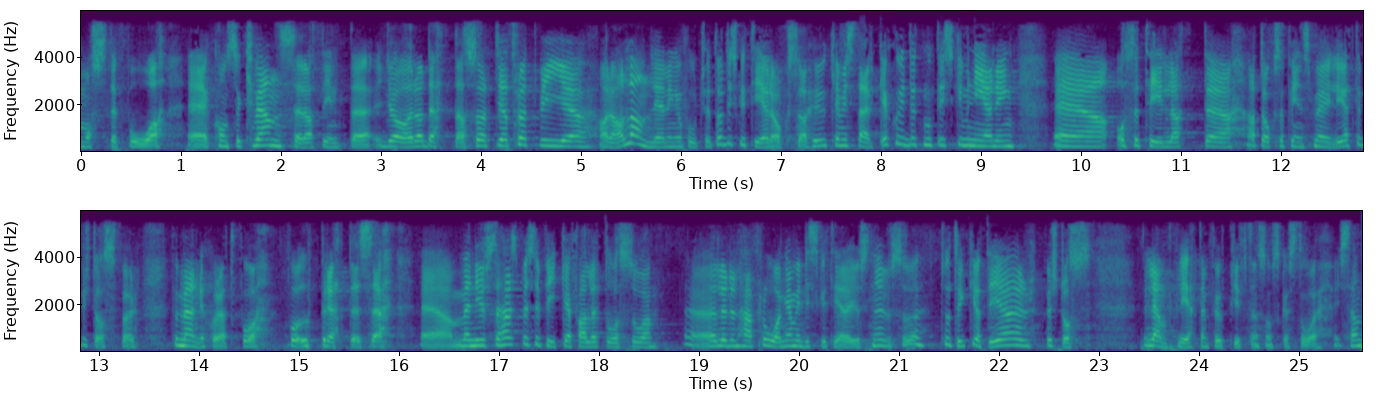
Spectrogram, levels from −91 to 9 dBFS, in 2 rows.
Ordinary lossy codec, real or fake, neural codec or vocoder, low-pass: AAC, 32 kbps; real; none; 5.4 kHz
